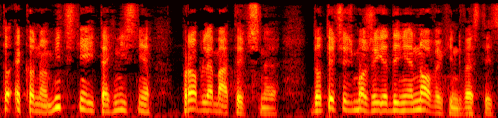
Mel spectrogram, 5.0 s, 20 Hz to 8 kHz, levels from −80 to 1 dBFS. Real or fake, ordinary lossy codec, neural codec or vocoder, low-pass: fake; none; vocoder, 44.1 kHz, 128 mel bands every 256 samples, BigVGAN v2; 7.2 kHz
